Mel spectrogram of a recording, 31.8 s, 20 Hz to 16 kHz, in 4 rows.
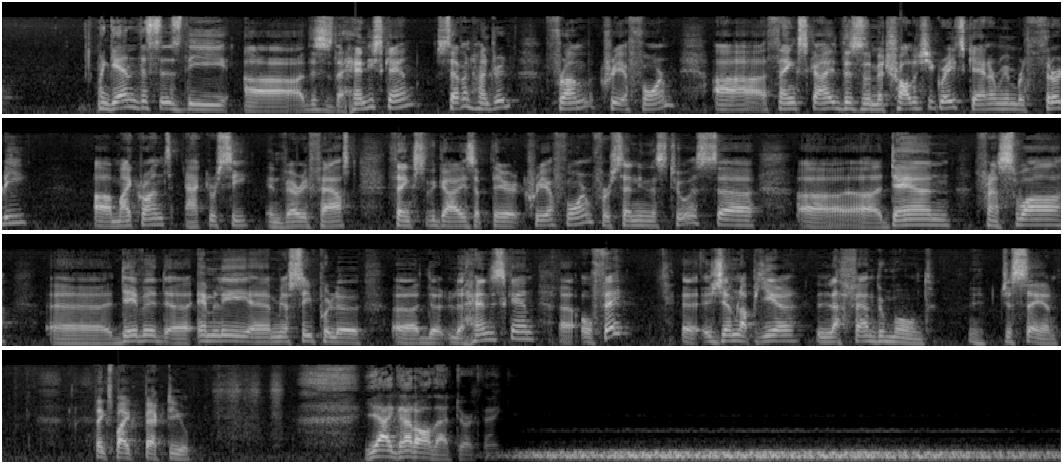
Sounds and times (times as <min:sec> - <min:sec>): Speech: 0:00.6 - 0:23.9, 0:24.5 - 0:25.3, 0:26.6 - 0:27.6.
